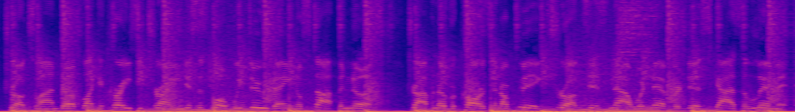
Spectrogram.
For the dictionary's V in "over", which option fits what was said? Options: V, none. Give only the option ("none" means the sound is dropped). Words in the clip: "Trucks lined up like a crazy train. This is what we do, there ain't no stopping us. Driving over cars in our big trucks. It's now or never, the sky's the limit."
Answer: V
